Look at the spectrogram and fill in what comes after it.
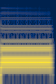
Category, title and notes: Instrument samples > String
A random guitar tone that is shortened. Good for experiments. Good for sound design. The pack contains tones that create an arpeggio one after the other.
tone, design, guitar, sound, stratocaster, arpeggio, cheap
